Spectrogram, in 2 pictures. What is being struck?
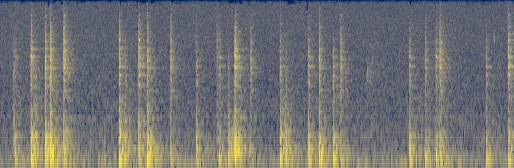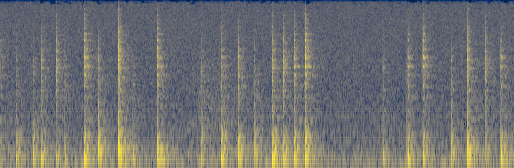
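Glass tabletop.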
